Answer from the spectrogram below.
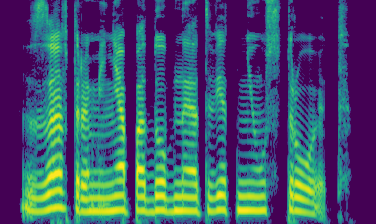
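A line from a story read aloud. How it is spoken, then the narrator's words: Growl in face. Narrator (Russian): прорычал мне в лицо мужчина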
